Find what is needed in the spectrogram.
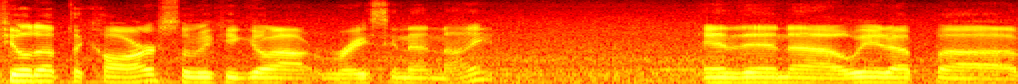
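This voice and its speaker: A man with a medium pitch and fairly even intonation speaks at a moderate pace, noticeable background noise behind him. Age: middle-aged. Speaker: drag racer and channel host. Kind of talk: casual chat. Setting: outdoors.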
